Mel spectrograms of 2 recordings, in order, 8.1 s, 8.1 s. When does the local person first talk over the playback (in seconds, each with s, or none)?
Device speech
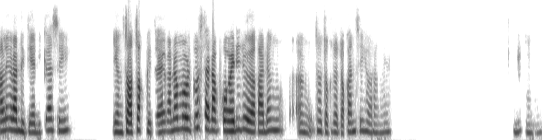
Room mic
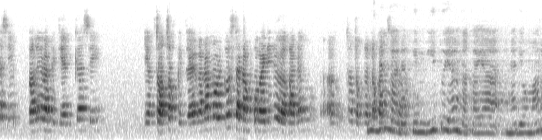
5.5 s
